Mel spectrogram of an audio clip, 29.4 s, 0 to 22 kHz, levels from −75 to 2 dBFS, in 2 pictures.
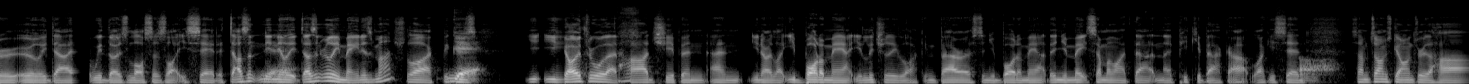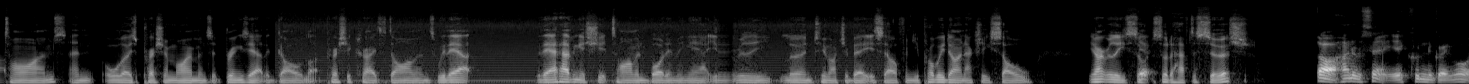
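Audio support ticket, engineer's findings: Long network dropout, 0.71–0.91 s, just before "with those losses like". Probable component: likely the network path. About 180 ms lost. The decoder extends the last sound, which fades into about 90 ms of silence before audio resumes. A second gap at 14.52–14.75 s loses about 200 ms and is filled throughout with a fading continuation, with no silence.

Burst of packet loss, 5.57–5.66 s and 21.88–22.03 s. Jitter buffer/decoder concealment. About 80 ms and 120 ms missing. The last sound is held and turned down, then playback jumps ahead.

Short concealed packet loss, 11.68–11.72 s, 15.33–15.36 s, and 26.97–27.00 s after "sort of have to". About 20 ms missed each time. Concealment causes a brief smear or wobble.

Mains buzz, 17.44–23.59 s, from after "it brings out the" to before "and you probably don't". A dimmer, rectifier or missing shield lets in switching spikes. 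60 Hz harmonics give a raspy buzz about 20 dB below the signal.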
